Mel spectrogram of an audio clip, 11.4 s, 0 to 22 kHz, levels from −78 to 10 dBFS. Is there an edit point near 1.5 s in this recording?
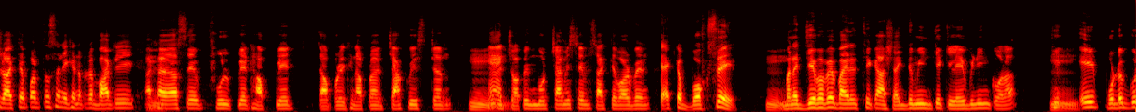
yes; 2 cuts; at 1.5 s, 6.6 s

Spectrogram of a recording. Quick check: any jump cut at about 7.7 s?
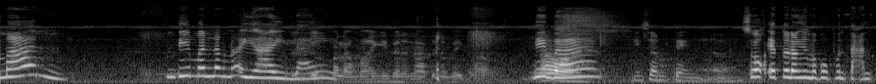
yes; 1 cut; at 7.7 s

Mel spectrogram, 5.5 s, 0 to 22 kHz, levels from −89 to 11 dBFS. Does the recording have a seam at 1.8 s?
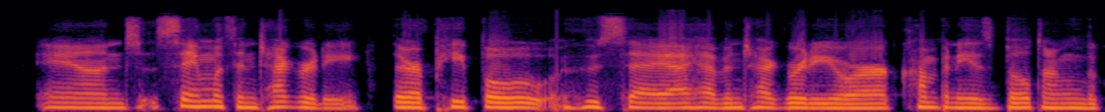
yes; 1 cut; at 1.8 s

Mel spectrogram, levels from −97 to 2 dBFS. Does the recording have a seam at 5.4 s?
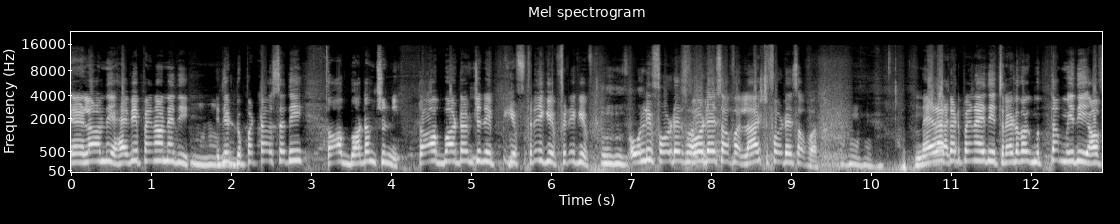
yes; 2 cuts; at 5.4 s, 9.5 s

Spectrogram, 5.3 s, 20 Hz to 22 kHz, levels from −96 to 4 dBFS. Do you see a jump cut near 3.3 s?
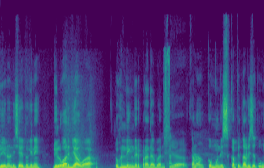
yes; 1 cut; at 3.3 s

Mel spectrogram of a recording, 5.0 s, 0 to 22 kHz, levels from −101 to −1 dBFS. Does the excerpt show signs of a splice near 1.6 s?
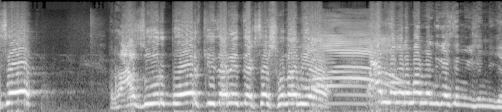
no; 1 cut; at 3.5 s

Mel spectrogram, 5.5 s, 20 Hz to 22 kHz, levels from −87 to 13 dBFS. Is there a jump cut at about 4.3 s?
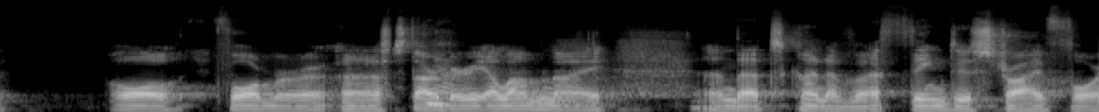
yes; 4 cuts; at 1.0 s, 2.0 s, 3.3 s, 4.3 s

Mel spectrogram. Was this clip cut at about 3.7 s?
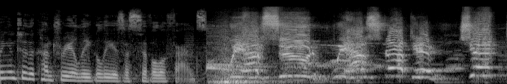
no; 1 cut; at 2.1 s

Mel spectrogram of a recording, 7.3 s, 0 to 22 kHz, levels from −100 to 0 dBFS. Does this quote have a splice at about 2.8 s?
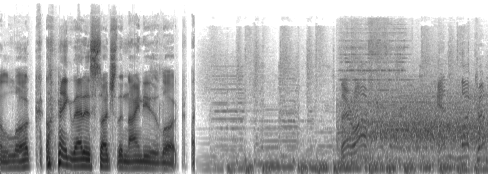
yes; 1 cut; at 2.8 s

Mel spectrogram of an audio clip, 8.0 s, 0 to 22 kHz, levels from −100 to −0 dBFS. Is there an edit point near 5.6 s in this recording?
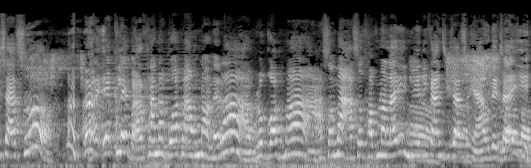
no; 0 cuts

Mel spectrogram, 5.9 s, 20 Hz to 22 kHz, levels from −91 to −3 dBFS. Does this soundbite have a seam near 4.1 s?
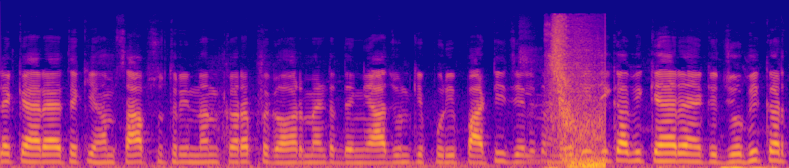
yes; 1 cut; at 4.1 s

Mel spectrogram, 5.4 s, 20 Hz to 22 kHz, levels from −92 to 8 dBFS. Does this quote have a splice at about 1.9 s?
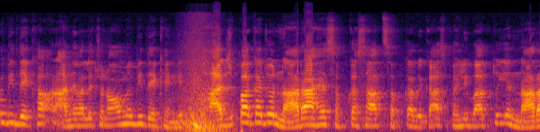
yes; 1 cut; at 1.9 s

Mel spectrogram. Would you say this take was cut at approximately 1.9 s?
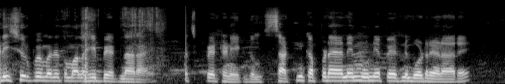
yes; 1 cut; at 1.9 s

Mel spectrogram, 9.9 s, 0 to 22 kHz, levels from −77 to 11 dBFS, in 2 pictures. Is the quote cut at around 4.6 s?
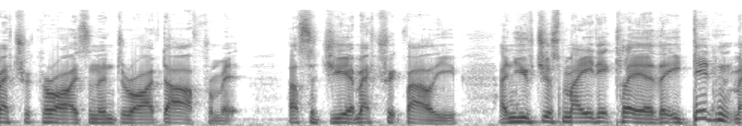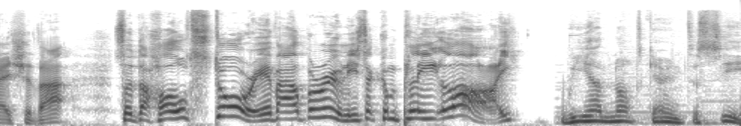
no; 1 cut; at 8.7 s

